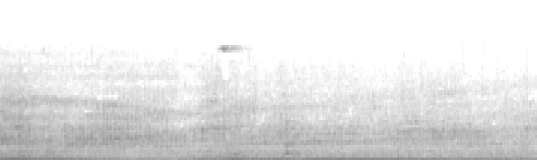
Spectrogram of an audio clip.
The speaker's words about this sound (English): Apparently big truck there.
